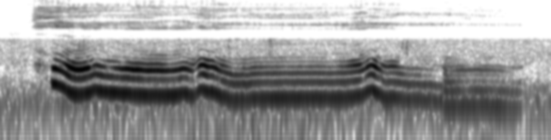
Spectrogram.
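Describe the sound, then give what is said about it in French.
A person imitates a wolf howl: one long, fairly loud howl of about five seconds, with the pitch rising and dipping, then sliding lower before it fades out. No other sounds accompany it. “Vous voulais que je, je fasse un loup”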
